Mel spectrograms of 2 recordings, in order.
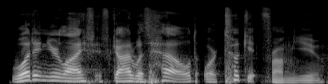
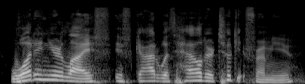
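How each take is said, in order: Both takes have the same delivery.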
